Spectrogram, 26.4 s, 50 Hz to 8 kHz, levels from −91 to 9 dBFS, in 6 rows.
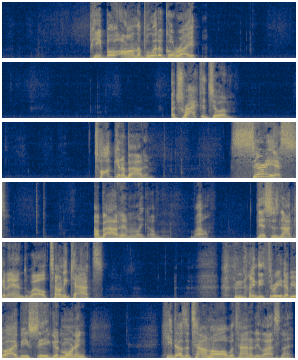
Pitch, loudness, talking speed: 170 Hz, -18 LUFS, 90 wpm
